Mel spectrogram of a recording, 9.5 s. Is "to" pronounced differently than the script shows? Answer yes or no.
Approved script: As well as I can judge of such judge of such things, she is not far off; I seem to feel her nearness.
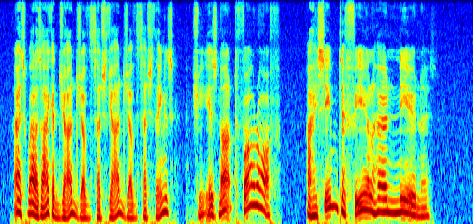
no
